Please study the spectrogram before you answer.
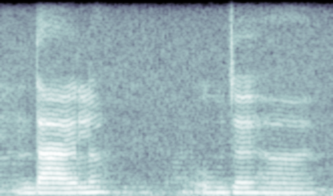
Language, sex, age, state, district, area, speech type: Maithili, female, 18-30, Bihar, Samastipur, rural, spontaneous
